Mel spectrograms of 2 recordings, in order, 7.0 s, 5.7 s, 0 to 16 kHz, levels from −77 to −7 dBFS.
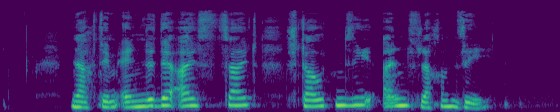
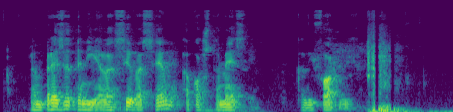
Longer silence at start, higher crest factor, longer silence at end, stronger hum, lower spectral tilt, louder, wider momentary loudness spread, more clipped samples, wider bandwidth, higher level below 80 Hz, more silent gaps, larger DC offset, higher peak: first, 0.9 s vs 0.1 s; about the same, 18 dB vs 22 dB; first, 0.9 s vs 0 s; neither; about the same, -5.5 dB/octave vs -6.5 dB/octave; second, -28 LUFS vs -23 LUFS; about the same, 10 LU vs 11 LU; neither; about the same, 11.5 kHz vs 11.5 kHz; second, -72 dBFS vs -36 dBFS; neither; neither; second, -12 dBFS vs -2 dBFS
